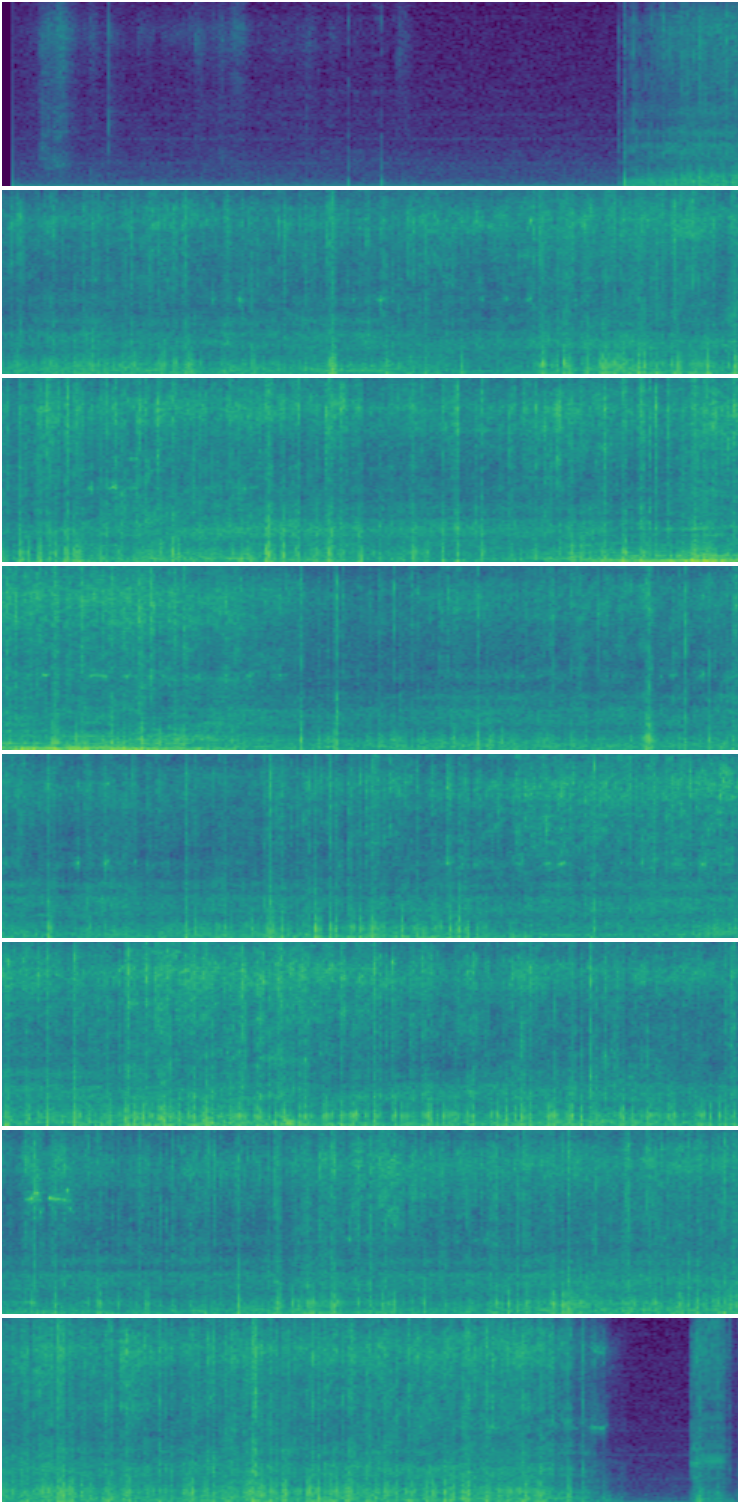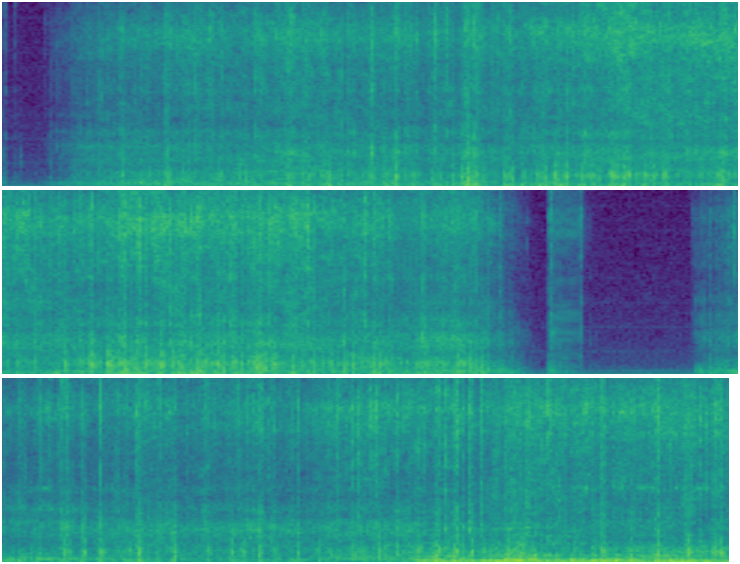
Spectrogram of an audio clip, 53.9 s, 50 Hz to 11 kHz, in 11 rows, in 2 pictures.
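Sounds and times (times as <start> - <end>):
model train wheels rattling on rails: 4.3 - 35.0, 49.1 - 53.9
low rumble: 13.2 - 16.8, 51.6 - 53.9.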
